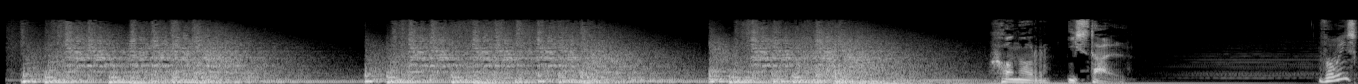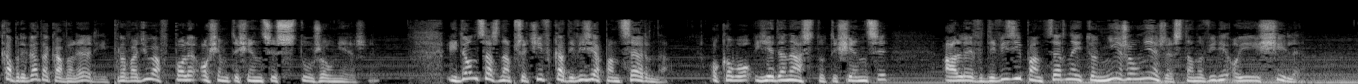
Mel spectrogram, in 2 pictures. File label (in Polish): Szabla Polska, audiobook; Wołoszański Bogusław; Żołnierze Honoru; Lektor PL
